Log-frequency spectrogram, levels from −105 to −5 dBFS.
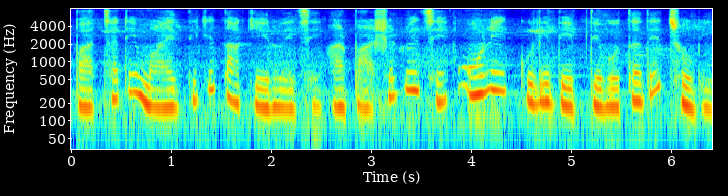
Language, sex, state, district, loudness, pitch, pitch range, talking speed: Bengali, female, West Bengal, Jalpaiguri, -33 LUFS, 205 Hz, 170-255 Hz, 110 wpm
